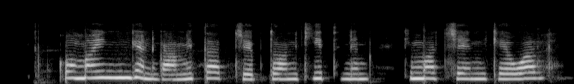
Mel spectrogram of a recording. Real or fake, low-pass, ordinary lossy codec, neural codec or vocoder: fake; 7.2 kHz; Opus, 16 kbps; codec, 16 kHz, 4 kbps, FreqCodec, larger model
